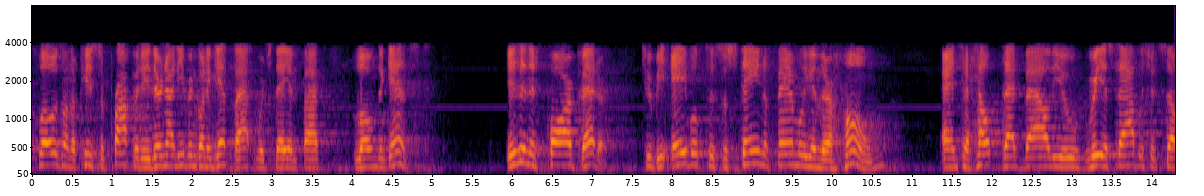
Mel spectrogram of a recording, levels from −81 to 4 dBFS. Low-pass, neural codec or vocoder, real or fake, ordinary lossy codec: 7.2 kHz; none; real; AAC, 16 kbps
